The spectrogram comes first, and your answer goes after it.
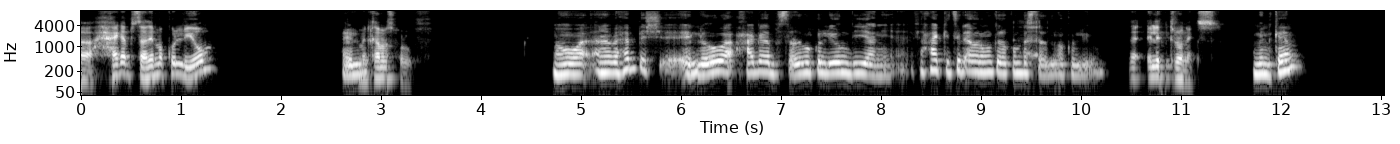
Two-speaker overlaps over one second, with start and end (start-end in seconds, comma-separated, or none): none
